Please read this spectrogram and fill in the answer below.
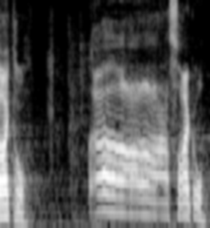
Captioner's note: grunts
